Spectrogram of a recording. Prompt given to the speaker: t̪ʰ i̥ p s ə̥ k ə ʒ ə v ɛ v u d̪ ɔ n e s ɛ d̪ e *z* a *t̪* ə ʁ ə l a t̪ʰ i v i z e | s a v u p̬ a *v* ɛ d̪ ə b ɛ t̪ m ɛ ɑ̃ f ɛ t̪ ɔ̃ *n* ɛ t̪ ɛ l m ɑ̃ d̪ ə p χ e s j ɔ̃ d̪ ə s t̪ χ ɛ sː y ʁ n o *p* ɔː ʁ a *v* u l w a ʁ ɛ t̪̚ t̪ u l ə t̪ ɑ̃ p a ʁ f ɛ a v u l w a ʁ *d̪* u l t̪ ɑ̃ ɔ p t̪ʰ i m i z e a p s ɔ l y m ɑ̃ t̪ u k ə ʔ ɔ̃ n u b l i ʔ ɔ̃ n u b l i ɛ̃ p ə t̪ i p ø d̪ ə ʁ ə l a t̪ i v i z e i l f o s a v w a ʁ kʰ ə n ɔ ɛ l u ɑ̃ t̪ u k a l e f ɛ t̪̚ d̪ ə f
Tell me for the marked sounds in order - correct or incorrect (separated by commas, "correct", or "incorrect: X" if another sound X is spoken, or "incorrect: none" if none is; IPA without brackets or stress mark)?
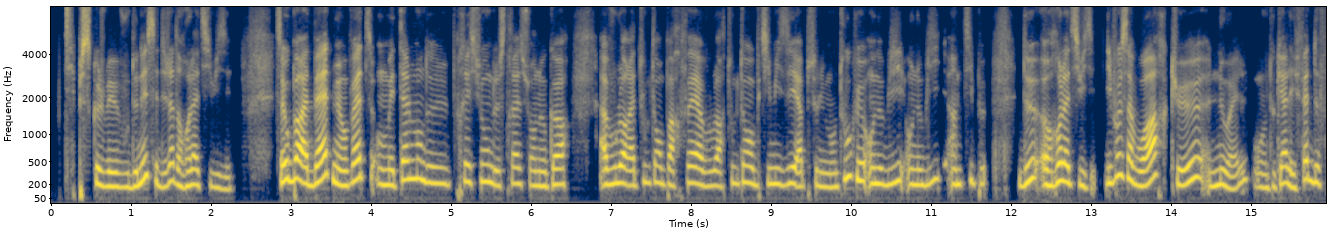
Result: incorrect: ʒ, incorrect: d̪, incorrect: ʁ, incorrect: m, incorrect: k, correct, incorrect: t̪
